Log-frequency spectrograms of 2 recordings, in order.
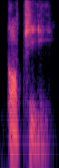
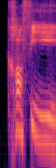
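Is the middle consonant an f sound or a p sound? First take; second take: p sound; f sound. First: The middle consonant is a p sound. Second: The middle consonant is an f sound. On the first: This is how the loan word is adapted in Burmese. "but in Burmese, it'll become Kopi" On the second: This is the original form of the loan word. "is the correct pronunciation"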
